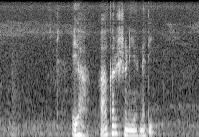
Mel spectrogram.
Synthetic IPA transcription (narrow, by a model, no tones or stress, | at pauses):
eɦa | akəɾʂəɳijənjɛt̪i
